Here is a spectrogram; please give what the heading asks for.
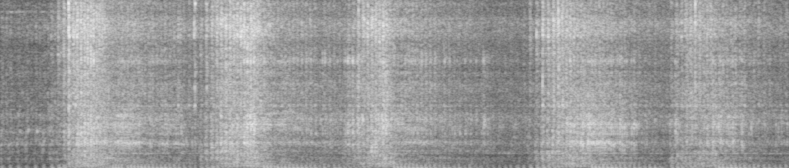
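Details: Honda Beat scooter CVT, unserviced for years: rough clattering rattle rising and falling with each throttle blip; worn roller housing and loose clip in the belt drive.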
